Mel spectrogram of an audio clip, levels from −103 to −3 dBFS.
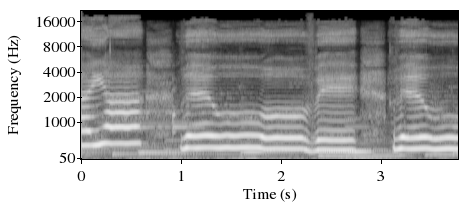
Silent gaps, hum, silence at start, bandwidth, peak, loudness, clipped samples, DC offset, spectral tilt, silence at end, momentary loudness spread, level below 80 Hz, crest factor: none; none; 0 s; 19 kHz; -4 dBFS; -15 LUFS; under 0.1%; under 0.1%; -4.5 dB/octave; 0 s; 7 LU; -44 dBFS; 10 dB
